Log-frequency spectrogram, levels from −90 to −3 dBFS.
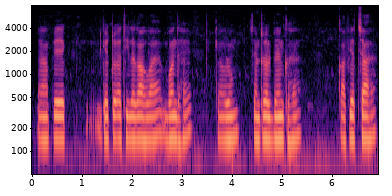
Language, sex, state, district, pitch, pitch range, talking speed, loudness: Hindi, male, Bihar, Jamui, 145 Hz, 140-145 Hz, 165 wpm, -27 LUFS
